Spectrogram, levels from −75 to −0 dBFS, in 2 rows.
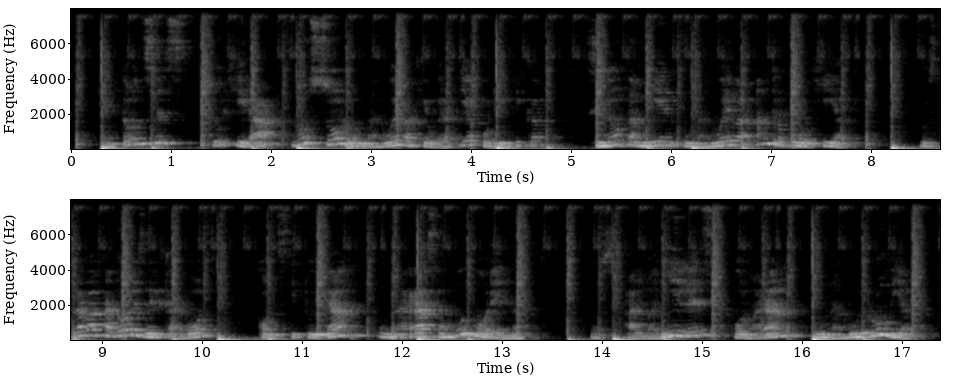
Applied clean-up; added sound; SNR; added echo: none; Drum kit; 1 dB; reverberation time 0.6 s.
